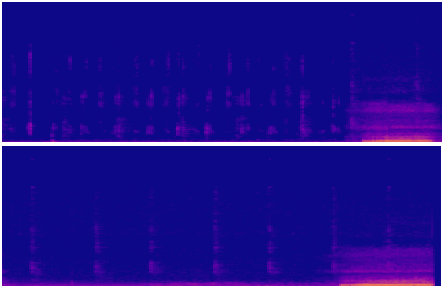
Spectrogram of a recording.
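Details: Sphynx cat snoring, heard along with eating/snacking on frozen yogurt; snoring.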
